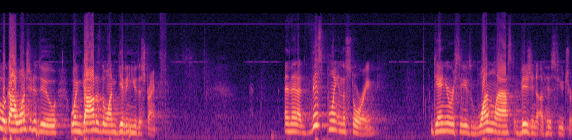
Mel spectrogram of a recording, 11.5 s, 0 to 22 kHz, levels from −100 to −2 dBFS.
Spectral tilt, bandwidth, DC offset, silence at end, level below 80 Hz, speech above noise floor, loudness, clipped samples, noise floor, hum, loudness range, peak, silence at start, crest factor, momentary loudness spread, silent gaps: -6.5 dB/octave; 14.5 kHz; under 0.1%; 0 s; -54 dBFS; 39 dB; -20 LUFS; under 0.1%; -59 dBFS; none; 10 LU; -6 dBFS; 0 s; 16 dB; 15 LU; none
